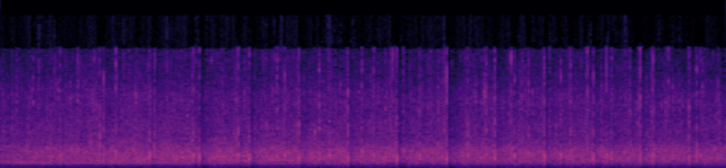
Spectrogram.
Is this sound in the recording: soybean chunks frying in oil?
no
